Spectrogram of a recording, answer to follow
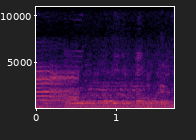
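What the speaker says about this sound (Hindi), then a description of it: "ये जैसे भेड़ खड़ी हुई ना, ये आप चेक करें" Sheep bleating among the pens of a livestock market, a wavering call over steady crowd noise and background chatter close by.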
